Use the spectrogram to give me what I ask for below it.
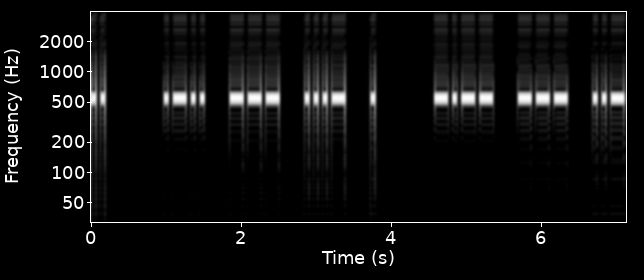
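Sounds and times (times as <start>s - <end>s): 
Morse code beeps: 0.0s - 0.2s, 1.0s - 3.8s, 4.6s - 7.1s.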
